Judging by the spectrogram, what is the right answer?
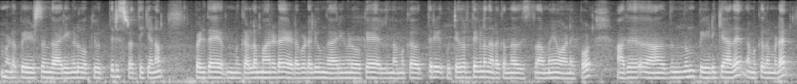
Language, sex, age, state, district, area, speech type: Malayalam, female, 45-60, Kerala, Kottayam, rural, spontaneous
